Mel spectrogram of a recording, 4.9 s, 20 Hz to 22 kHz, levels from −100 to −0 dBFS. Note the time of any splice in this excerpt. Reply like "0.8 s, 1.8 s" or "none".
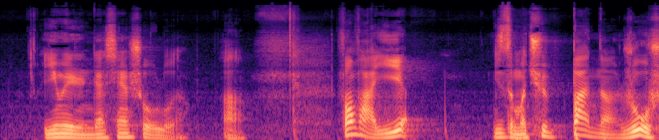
none

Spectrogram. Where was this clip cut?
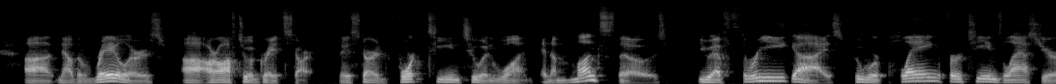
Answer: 1.7 s, 5.4 s

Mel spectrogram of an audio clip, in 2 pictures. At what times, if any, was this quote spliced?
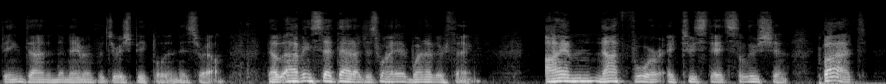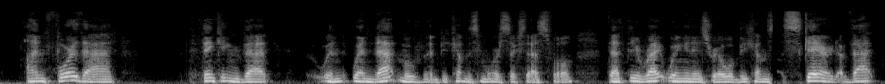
8.1 s, 16.6 s

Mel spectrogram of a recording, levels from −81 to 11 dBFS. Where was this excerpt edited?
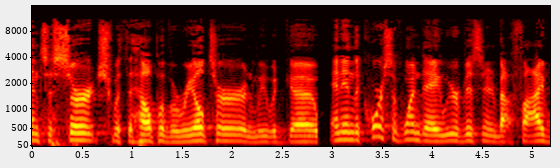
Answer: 2.9 s

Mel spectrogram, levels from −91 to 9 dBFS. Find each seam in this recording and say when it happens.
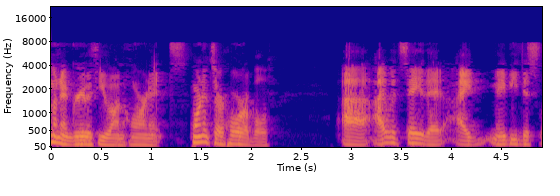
none

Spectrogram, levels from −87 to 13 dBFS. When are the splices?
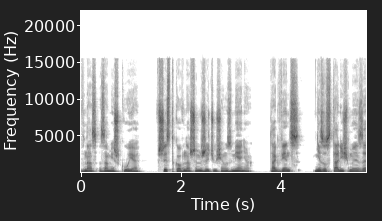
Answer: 3.6 s

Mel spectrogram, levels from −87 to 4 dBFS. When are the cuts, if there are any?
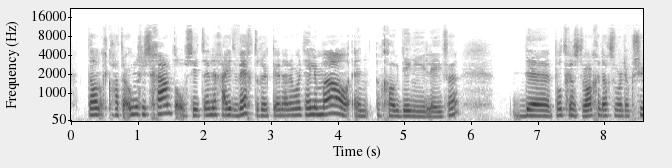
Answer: none

